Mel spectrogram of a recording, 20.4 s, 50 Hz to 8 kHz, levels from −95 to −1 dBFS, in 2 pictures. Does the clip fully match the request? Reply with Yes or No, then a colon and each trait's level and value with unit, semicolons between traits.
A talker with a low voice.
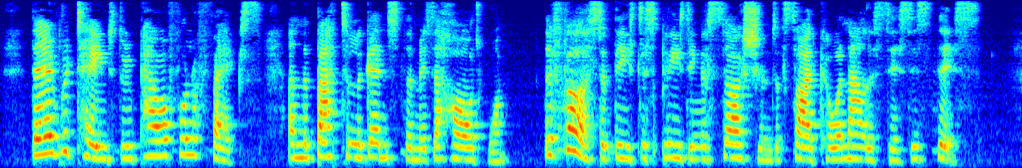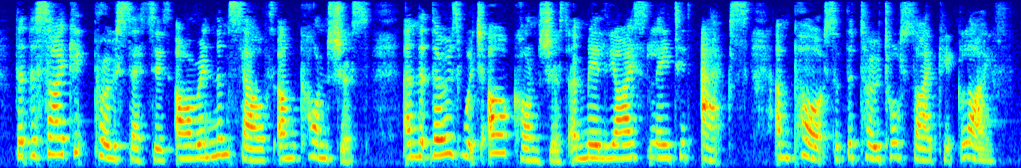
No: high, 230 Hz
